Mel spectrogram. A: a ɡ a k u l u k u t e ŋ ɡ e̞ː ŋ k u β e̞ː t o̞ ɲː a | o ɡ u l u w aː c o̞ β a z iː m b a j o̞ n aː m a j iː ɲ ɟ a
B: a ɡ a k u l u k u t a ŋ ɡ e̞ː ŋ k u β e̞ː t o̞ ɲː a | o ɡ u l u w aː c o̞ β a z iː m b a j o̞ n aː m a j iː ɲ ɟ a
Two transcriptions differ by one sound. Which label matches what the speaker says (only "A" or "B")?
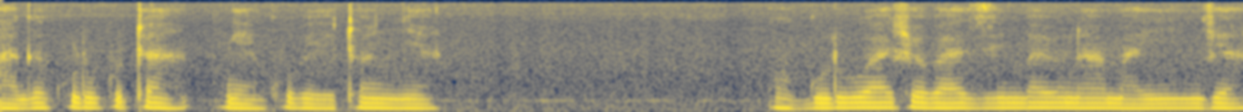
B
